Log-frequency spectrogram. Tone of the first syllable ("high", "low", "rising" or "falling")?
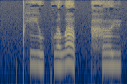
low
